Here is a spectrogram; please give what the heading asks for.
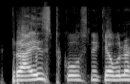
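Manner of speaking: ordinary talk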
